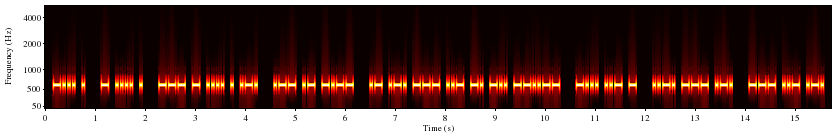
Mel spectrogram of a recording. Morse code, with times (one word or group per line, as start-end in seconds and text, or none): 0.2-0.8 BE
1.1-1.9 THE
2.3-4.2 OTHER
4.6-6.2 WAY
6.5-10.3 AROUND,
10.6-11.8 BUT
12.2-13.7 FOR
14.1-15.6 OUR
